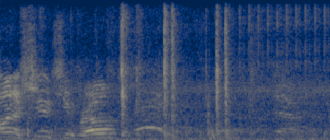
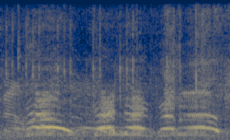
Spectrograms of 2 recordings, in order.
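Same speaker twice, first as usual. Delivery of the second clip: shouting; 8 semitones higher, 7 dB louder than usual. Real, not acted. Calling out warning in firefight.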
